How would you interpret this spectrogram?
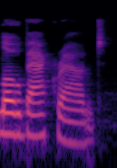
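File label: "low background", English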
